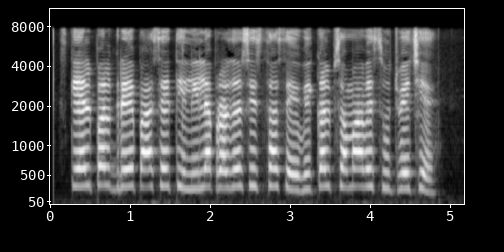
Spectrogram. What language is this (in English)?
Gujarati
